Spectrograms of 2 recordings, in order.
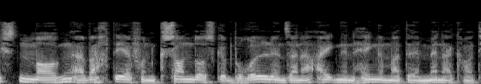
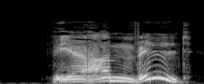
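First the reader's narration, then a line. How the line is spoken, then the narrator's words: Sailor calling out. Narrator (German): rief der Maat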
